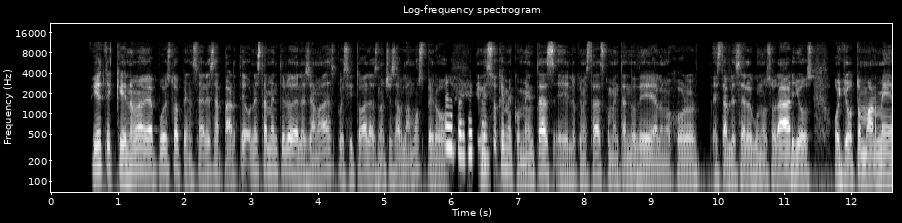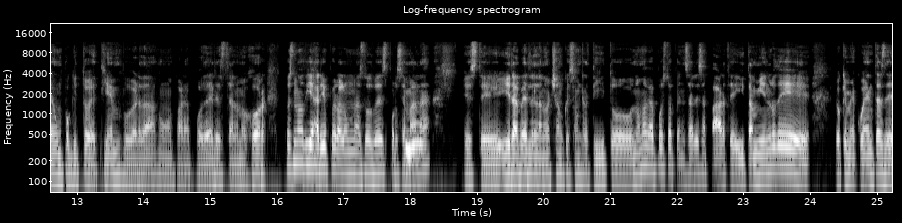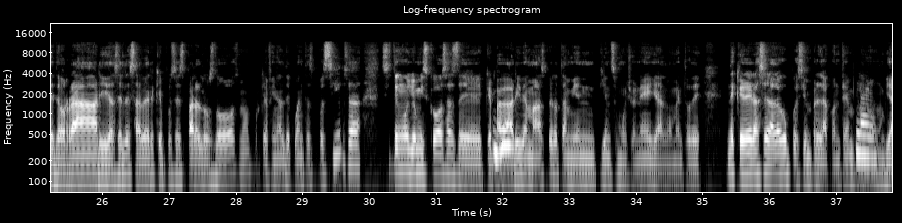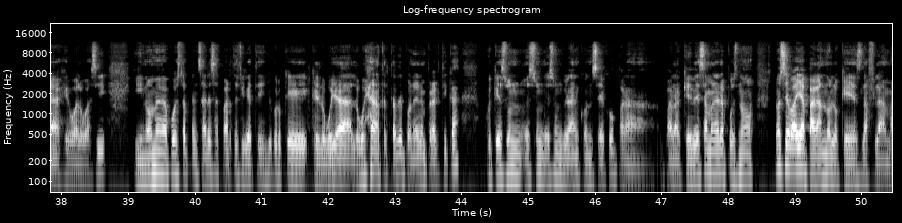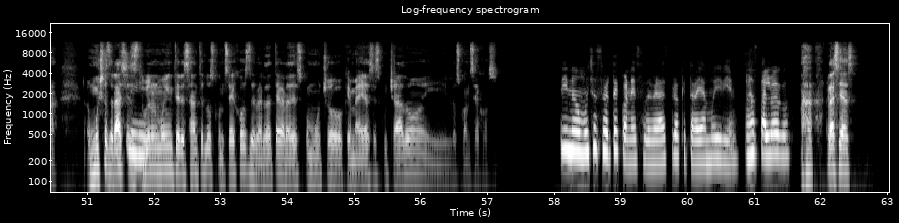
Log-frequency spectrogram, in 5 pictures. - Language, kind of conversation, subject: Spanish, advice, ¿Cómo puedo manejar el sentirme atacado por las críticas de mi pareja sobre mis hábitos?
- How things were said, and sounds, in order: other background noise; other noise; laughing while speaking: "lo voy a"; "Sí" said as "Ti"; laughing while speaking: "Hasta"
